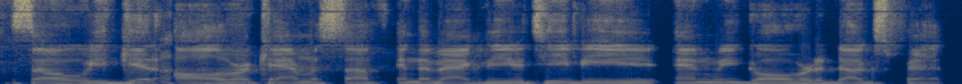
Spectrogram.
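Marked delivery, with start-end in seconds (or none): none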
